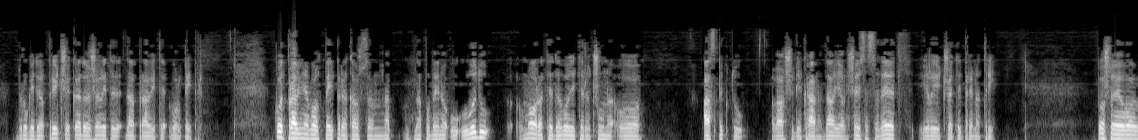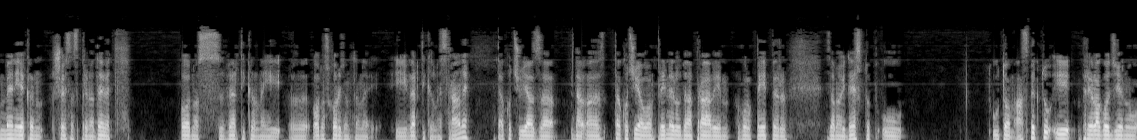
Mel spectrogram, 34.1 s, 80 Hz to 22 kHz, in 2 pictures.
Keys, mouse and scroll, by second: 1.5-2.0 ctrl+scroll up 2.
